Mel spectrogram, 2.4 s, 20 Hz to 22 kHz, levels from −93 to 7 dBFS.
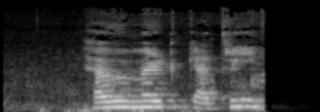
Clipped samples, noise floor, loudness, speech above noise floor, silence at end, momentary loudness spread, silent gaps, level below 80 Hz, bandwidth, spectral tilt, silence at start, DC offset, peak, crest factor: under 0.1%; -47 dBFS; -18 LUFS; 30 dB; 0.4 s; 12 LU; none; -48 dBFS; 11 kHz; -6.5 dB/octave; 0.3 s; under 0.1%; -4 dBFS; 16 dB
